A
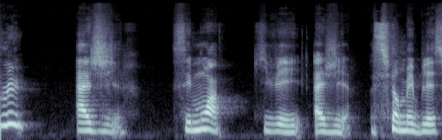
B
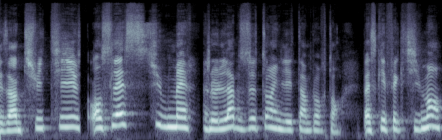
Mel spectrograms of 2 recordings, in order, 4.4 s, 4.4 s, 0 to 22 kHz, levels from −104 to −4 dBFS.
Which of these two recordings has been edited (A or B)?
B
